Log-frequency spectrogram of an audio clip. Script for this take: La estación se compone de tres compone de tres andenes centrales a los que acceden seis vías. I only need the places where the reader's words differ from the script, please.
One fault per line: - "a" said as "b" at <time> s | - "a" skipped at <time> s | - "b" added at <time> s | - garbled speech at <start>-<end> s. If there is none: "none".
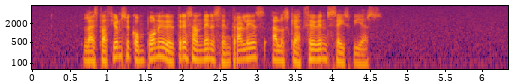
- "compone de tres" skipped at 2.2 s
